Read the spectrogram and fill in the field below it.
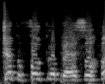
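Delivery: high, hammed-up angry snap; mock angry retort. Slim firing back at the friends, in mock anger. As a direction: play the insulted friend, half-laughing. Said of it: "Slim would be like".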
